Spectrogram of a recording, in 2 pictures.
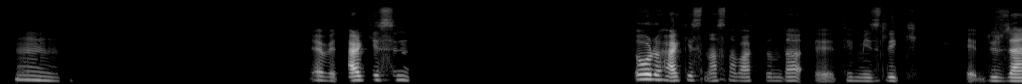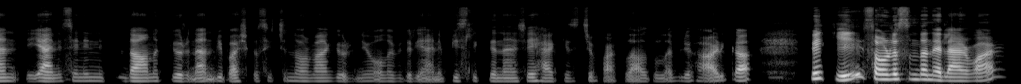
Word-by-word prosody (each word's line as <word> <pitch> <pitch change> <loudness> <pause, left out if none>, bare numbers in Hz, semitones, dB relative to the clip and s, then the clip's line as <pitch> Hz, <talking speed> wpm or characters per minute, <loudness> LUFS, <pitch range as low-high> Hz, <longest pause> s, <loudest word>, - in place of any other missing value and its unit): Hıı. 195 -6 -14 2.5
Evet, 195 -2 -11
herkesin 205 +1 -2 2.3
Doğru, 235 -1 +1
herkesin 185 0 -3
aslına 180 +1 -15
baktığında, 170 +1 -13
eee, - - -17
temizlik, 165 0 -17 0.5
eee 475 - -17
düzen, 160 -1 -3
yani, 145 +1 -3
senin 165 0 -16
için 160 0 -25
dağınık 155 +1 -3
görünen 150 -1 -8
bir 165 - -15
başkası 155 +1 -12
için 170 - -23
normal 155 -1 -11
görünüyor 155 0 -19
olabilir. 145 - -19
Yani 70 -1 -14
pislik 155 0 -20
denen 150 -1 -11
şey 160 +2 -10
herkes 150 -1 -13
için - - -18
farklı - - -15
algılanabiliyor, 150 +2 -16
harika. - - -3 0.6
Peki, 235 -6 +5
sonrasında 235 -1 +6
neler 175 -5 +5
var? 180 - -2
165 Hz, 105 wpm, -22 LUFS, 155-195 Hz, 2.5 s, sonrasında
